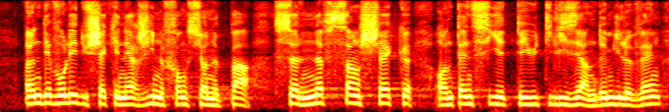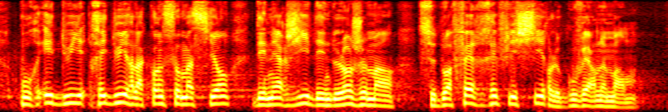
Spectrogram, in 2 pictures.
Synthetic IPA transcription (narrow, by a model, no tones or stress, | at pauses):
ɛ̃d̪evɔled̪yʃɛkenɛʁʒinəfɔ̃ksjɔnpasœlnœfsɑ̃ʃɛk | ɔ̃t̪ɛ̃siet̪eyt̪ilizeɑ̃d̪əmilvɛ̃puʁiʁed̪ɥiʁlakɔ̃sɔmasjɔ̃d̪enɛʁʒid̪elɔʒəmɑ̃ | səd̪wafɛʁːefleʃiʁləɡuvɛʁnəmɑ̰̃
